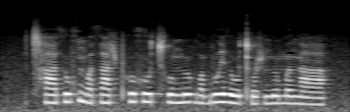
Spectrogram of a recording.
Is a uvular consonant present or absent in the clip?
absent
